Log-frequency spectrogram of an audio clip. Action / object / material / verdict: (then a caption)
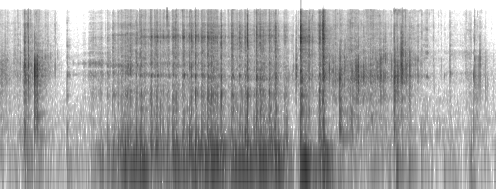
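scrape / bar of soap carved with a knife / soap / none. A utility knife scrapes and carves the top edge of a solid, dry orange bar of soap. Bright, crisp shaving and crackling sounds run through the middle of the clip, with a few sharp clicks near the start and end. Quiet pauses separate the strokes.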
